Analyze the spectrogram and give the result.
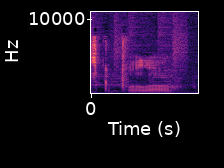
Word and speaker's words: Capullo: How'd you get that of Capullo? – Capullo, Capella. – No, acapella. – I'm pretty sure it's Capullo.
